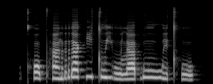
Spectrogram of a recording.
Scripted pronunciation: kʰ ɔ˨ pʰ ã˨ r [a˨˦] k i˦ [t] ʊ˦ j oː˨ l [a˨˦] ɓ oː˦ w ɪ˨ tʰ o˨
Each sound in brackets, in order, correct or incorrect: incorrect: a˦, correct, correct

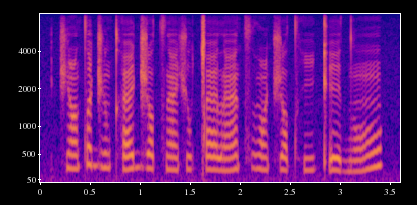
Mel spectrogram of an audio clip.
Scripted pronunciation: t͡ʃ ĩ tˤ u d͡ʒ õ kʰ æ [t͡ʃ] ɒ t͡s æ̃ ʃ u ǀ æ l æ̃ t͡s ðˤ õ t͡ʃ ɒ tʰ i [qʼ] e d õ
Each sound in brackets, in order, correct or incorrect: incorrect: d͡ʒ, incorrect: kʼ

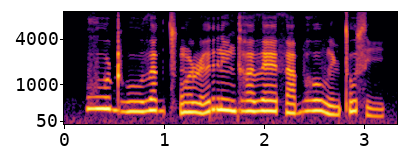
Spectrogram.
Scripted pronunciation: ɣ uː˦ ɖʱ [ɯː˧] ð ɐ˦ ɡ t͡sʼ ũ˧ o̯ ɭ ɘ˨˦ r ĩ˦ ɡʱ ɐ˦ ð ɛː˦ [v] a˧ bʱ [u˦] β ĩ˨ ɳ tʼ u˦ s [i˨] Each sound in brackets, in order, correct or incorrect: incorrect: uː˧, incorrect: θ, incorrect: o˦, correct

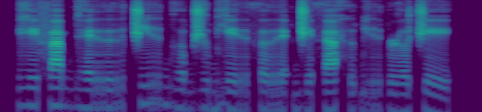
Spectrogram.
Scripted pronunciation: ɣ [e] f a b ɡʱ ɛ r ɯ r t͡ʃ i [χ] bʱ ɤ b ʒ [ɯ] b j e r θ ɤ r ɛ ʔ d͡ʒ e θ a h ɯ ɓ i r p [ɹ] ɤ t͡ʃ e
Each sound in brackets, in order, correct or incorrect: correct, incorrect: r, correct, correct

